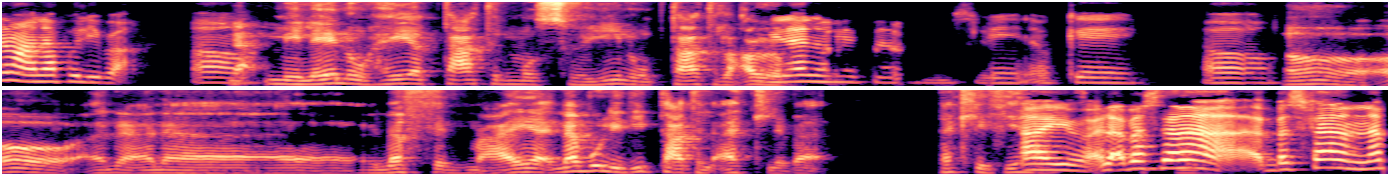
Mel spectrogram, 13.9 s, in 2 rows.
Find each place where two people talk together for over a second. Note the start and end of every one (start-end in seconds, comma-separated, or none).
none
